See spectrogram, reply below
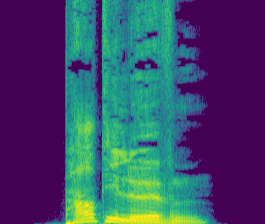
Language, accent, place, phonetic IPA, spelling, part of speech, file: German, Germany, Berlin, [ˈpaːɐ̯tiˌløːvn̩], Partylöwen, noun, De-Partylöwen.ogg
- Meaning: 1. genitive singular of Partylöwe 2. plural of Partylöwe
